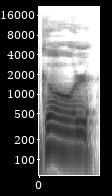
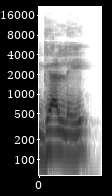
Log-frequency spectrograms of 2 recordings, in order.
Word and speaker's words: Galle: Now the name GI, some of you might pronounce it Gaul, but local people definitely say GI because the bus driver would be calling people and he'll be shouting gi.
